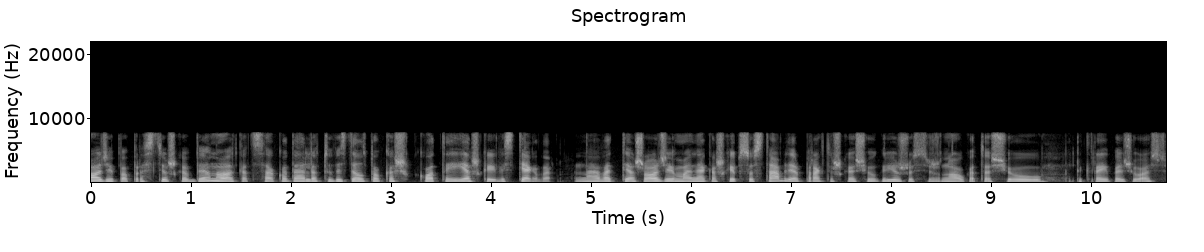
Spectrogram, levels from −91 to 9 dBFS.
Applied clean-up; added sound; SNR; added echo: none; none; none; none.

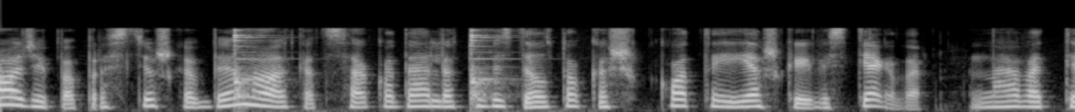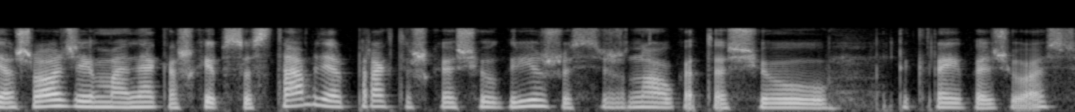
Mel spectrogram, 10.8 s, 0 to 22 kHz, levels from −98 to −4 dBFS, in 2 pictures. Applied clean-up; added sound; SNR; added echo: none; Cutlery, silverware / Dishes, pots, and pans; 5 dB; none.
